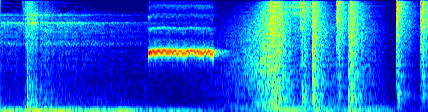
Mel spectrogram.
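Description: Channel outro jingle: a heavy low bass boom, then a single whistle blast held for under a second about a second and a half in, followed by a rising whoosh that leads into quick drum hits.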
